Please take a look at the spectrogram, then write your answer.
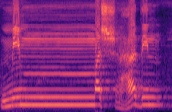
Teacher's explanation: یہاں پر دیکھیے نون ساکن کے بعد میم ہے اور میم حروف یرملون ہے, یہاں پر ادغام ہوگا, یعنی نون کو میم میں داخل کریں گے اور غنہ کریں گے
